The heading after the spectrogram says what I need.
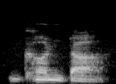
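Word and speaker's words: घंटा: And so this is ghanta, ghanta. Remember, we don't want to leave off Mr. Ugly Duckling. So the first syllable is gha, followed by an N sound pronounced the same way as ta, ghanta.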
